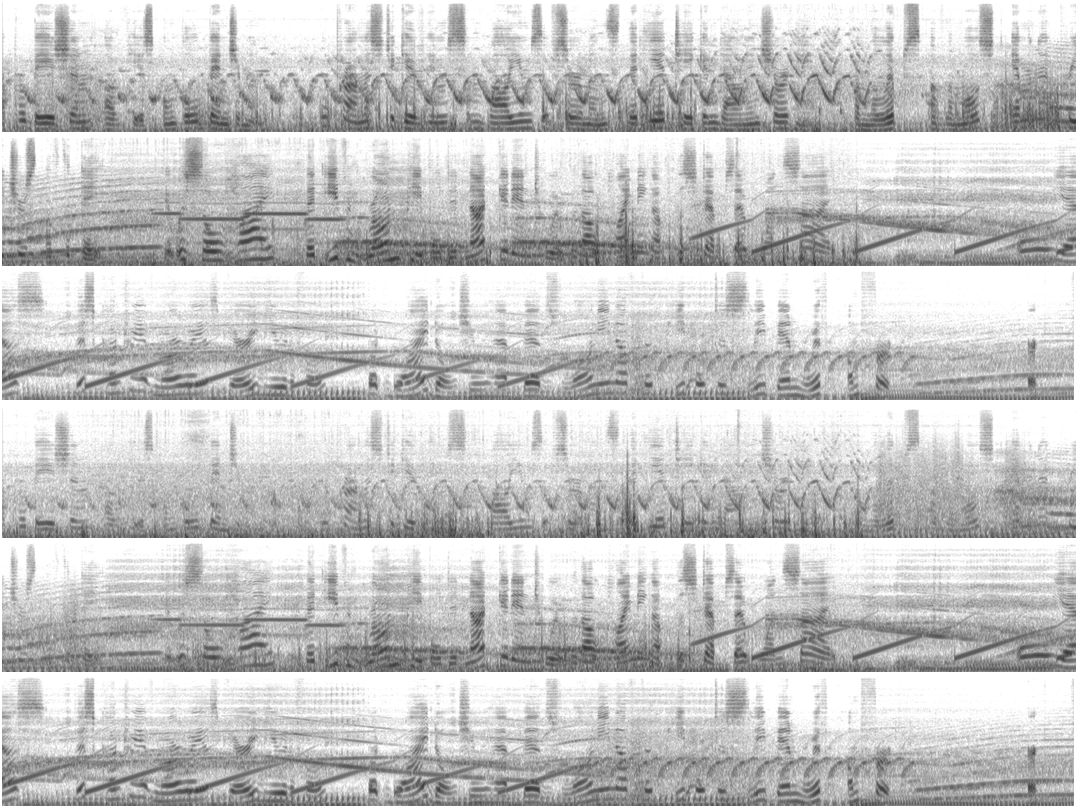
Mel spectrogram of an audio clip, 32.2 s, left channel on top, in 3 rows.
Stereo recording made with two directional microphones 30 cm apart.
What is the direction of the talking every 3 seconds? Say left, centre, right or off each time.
left, left, left, left, left, centre, right, right, right, right, right.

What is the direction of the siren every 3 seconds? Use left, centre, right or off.
left, left, left, left, left, centre, centre, right, right, right, right.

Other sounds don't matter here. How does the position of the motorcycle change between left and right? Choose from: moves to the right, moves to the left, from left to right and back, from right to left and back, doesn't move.
doesn't move.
